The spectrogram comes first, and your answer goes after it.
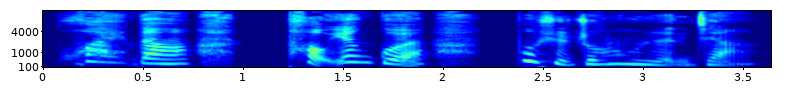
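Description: A woman's voice: sits high, very animated, unhurried, dry recording, studio quality, voice pushed up, exaggerated voice. A woman voicing a bashful woman near forty who speaks in a coy, girlish way.

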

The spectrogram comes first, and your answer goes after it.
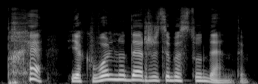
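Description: A woman's voice: lowish voice, sing-song, moderate pace, a little mellow, dry recording, studio quality, pitched above the performer's own voice. A man voicing a haughty young woman just out of a girls' institute, with prissy, scornful exclamations.

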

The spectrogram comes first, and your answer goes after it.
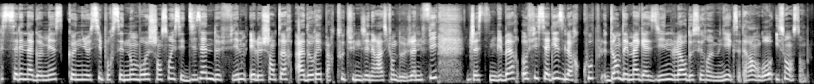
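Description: A woman hosts a music segment, talking in a chatty, explaining tone with quick asides. Her voice sits a little high. The recording is close and dry, with no room sound. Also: dry recording. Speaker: show host. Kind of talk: presenting a themed music segment.

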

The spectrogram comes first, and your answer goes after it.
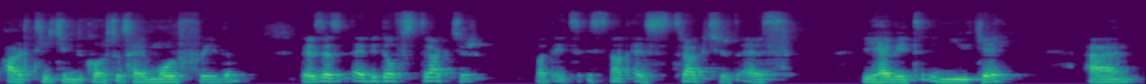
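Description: Here the Turkish founder, a guest in the interview, walks through his work with careful explanations, now and then starting a phrase over. The audio is poor, but his mid-range voice comes across mellow and warm, not bright.

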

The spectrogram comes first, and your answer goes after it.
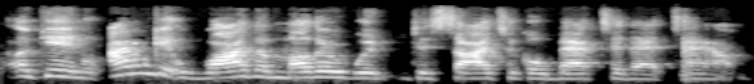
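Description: A woman's voice: mid-range voice, a little fast, fairly bright tone. A woman in a casual movie discussion, talking emphatically and rambling with many fillers. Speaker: podcast co-host.

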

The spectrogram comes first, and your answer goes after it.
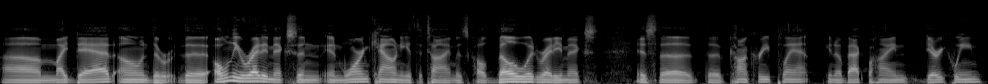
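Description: A pastor from Iowa in his forties talks through his story in a loose, rambling way, often restarting his sentences. His voice sits fairly low and sounds smooth and clear. The recording is close and dry. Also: steady tone, normal speed, a little mellow, no room sound. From Iowa, USA. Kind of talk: conversational interview.

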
